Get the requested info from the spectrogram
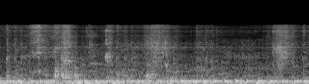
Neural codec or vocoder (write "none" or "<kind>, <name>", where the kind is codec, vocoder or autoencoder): codec, DAC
